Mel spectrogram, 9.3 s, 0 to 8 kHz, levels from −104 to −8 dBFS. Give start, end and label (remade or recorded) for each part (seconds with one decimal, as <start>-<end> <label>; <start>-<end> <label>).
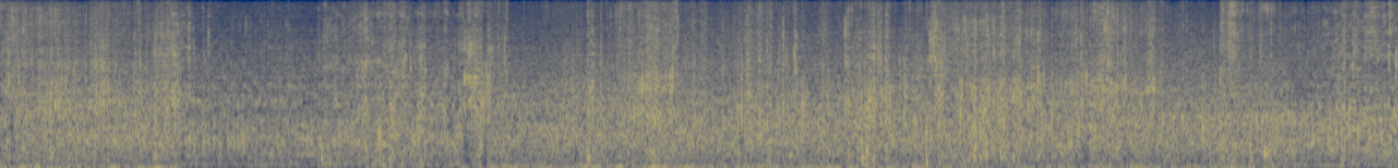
0.0-1.2 recorded; 1.2-3.2 remade; 3.2-8.6 recorded; 8.6-9.3 remade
